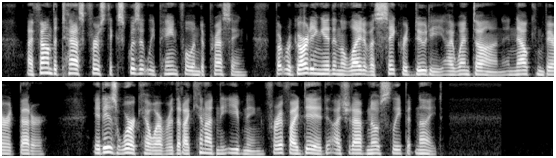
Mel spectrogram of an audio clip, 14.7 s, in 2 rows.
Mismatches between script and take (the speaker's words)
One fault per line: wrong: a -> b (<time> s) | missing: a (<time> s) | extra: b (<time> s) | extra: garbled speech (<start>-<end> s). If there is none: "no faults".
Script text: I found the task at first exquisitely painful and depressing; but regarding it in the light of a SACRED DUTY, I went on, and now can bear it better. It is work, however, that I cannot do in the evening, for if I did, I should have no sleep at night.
missing: at (1.1 s)
missing: do (10.3 s)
